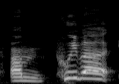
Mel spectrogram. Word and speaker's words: Juyba: was made by a company called Huyba. It's spelled Juyba. I actually have one Huyba figure.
